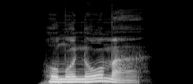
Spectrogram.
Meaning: inflection of homonom: 1. strong/mixed nominative masculine singular 2. strong genitive/dative feminine singular 3. strong genitive plural
- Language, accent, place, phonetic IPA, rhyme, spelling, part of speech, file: German, Germany, Berlin, [ˌhomoˈnoːmɐ], -oːmɐ, homonomer, adjective, De-homonomer.ogg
